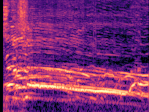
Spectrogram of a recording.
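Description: A group of young men and women shouting together in one long rallying cry, the pitch sliding slowly down as it is held.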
